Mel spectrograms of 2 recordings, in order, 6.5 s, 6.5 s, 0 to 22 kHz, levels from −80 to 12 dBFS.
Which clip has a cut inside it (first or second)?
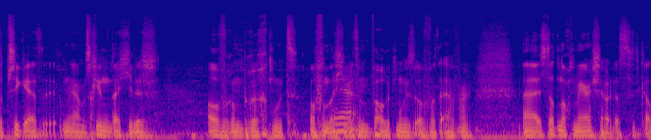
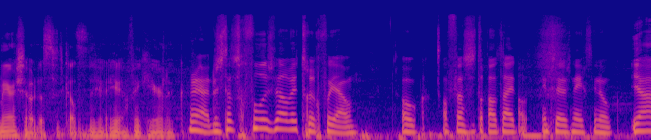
second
